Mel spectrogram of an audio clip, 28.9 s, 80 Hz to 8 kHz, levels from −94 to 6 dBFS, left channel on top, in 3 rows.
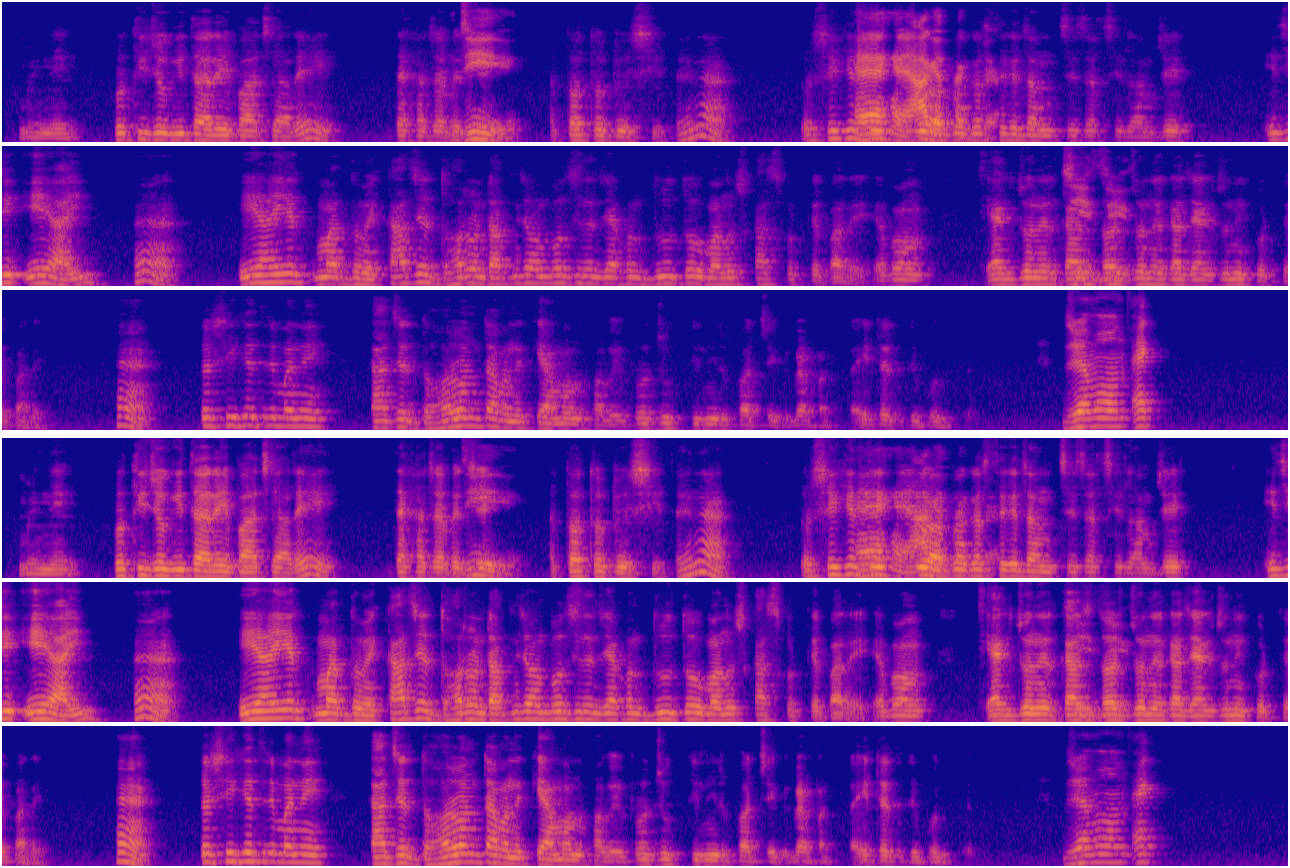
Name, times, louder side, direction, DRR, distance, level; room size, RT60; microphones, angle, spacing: voice 1, 0.1-0.6 0.8-2.5 3.0-3.7 4.1-5.5 6.0-8.9 9.5-11.0 11.4-16.6 17.0-19.6 20.1-20.4 20.8-21.7 22.1-26.4, right 5 dB, 60° right, 0.4 m, -33 dB
voice 2, 3.3-3.8 6.4-7.1 17.7-18.1 27.2-27.9, left 5 dB, 85° left, 0.7 m, -30 dB
3.6 x 3.1 x 2.8 m
head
